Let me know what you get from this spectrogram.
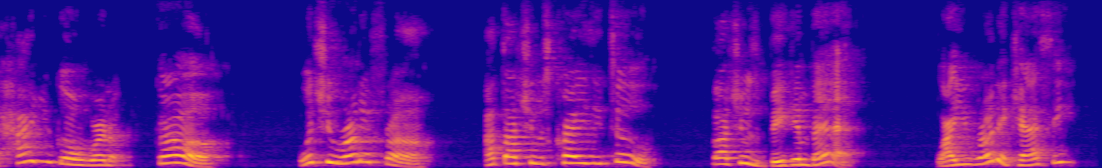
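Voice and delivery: high, loud call-out at a runaway; loud, high mock disbelief; incredulous taunting. Reacting to Cassie running away.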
